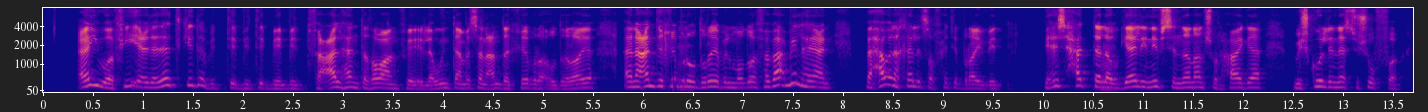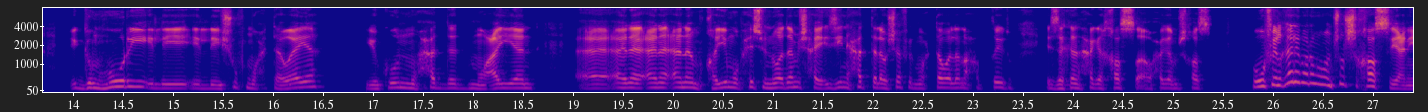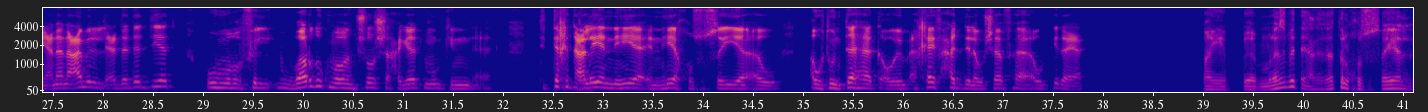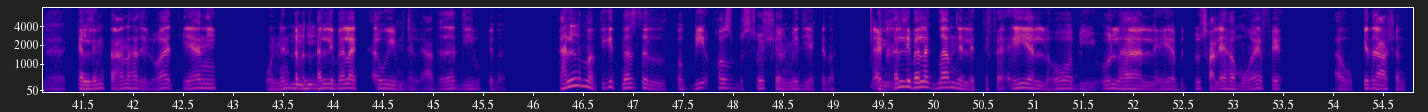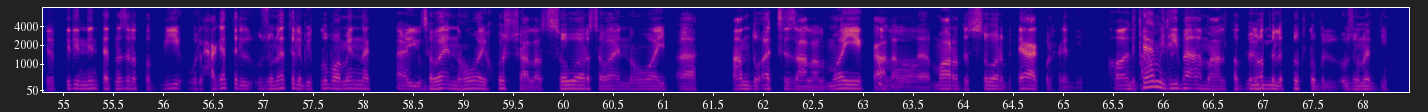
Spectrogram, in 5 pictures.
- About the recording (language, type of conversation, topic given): Arabic, podcast, إيه نصايحك عشان أحمي خصوصيتي على السوشال ميديا؟
- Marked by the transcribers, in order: tapping; in English: "private"; in English: "بالسوشيال ميديا"; in English: "access"; in English: "المايك"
